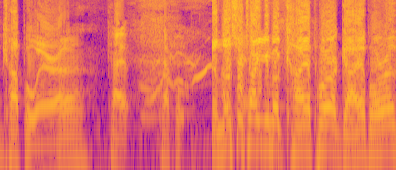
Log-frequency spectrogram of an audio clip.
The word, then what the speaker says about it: capoeira: I would like Kayapora. I think it's pronounced capoeira.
